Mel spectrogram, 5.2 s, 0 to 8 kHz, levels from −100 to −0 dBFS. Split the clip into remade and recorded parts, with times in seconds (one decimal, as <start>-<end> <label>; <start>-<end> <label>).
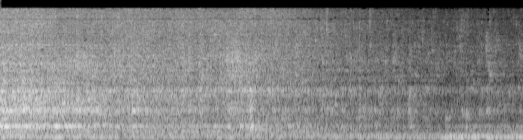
0.0-5.2 recorded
